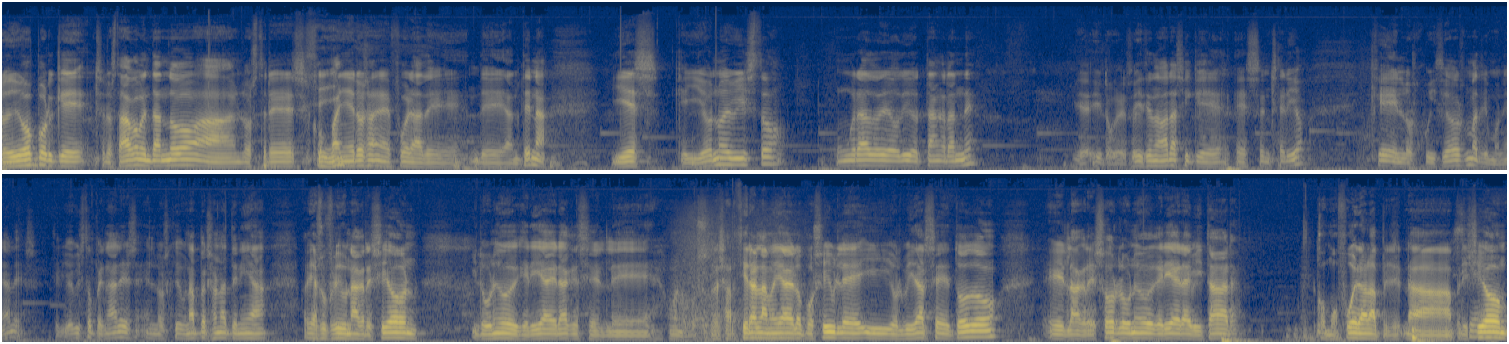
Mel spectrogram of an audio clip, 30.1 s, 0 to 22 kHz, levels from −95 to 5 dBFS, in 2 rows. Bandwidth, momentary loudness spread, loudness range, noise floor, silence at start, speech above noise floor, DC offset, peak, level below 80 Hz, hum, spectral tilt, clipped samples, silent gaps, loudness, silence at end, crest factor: 17 kHz; 17 LU; 11 LU; -52 dBFS; 0 s; 28 dB; under 0.1%; -2 dBFS; -46 dBFS; none; -6 dB/octave; under 0.1%; none; -23 LUFS; 0 s; 22 dB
